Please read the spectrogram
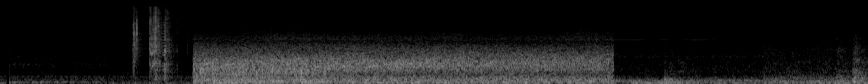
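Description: A couple of sharp clicks, then steady road-traffic noise for about four seconds that cuts off suddenly, leaving a quieter steady indoor hum.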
